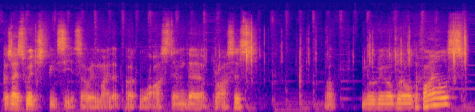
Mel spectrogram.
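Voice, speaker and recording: A man's voice: mid-range voice, expressive, normal speed, music in the background. A man from Finland with a light Finnish accent, chatting casually while playing a game on a live stream, rambling with many restarts. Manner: rambling, lots of restarts and fillers.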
